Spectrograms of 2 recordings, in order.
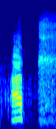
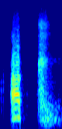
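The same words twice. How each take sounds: First: The tl is released out the sides of the mouth. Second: The same.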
